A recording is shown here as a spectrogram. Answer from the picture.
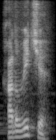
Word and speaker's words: Katowice: We pronounced it correct on the first try. Katowice.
